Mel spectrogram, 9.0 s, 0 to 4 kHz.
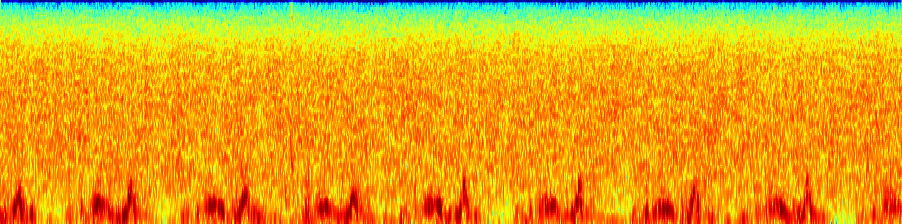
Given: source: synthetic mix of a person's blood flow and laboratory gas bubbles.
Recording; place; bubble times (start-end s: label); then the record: Doppler ultrasound of blood flow; precordium
2.33-2.46 s: bubbles
2.83-3.13 s: bubbles
From the record:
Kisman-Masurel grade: 221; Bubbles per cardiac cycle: several, 3 to 8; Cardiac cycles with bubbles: 10 to 50%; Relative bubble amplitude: barely perceptible (0.100 to 0.250); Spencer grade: 2 (many but less than half of the cardiac periods contain bubble signals, singularly or in groups); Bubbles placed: only in the low amplitude regions of the cardiac cycle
